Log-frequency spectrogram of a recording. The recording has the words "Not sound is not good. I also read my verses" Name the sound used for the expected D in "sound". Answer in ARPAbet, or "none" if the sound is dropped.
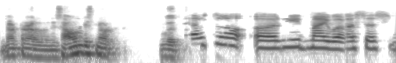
D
